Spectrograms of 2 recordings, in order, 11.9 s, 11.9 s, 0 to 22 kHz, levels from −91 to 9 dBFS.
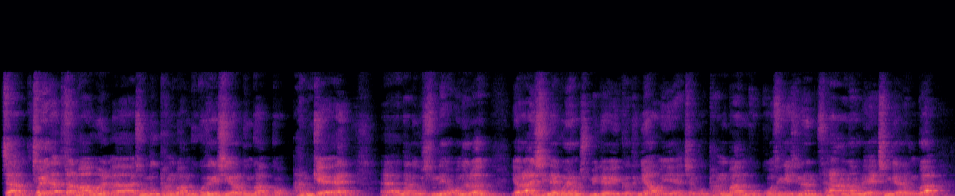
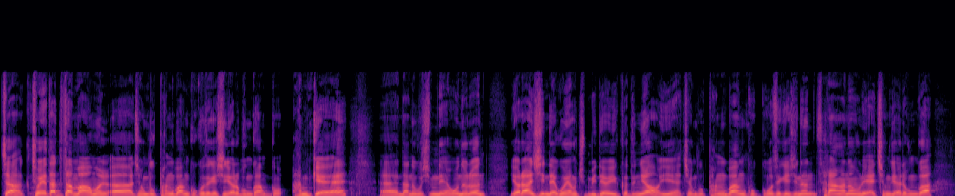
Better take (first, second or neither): second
